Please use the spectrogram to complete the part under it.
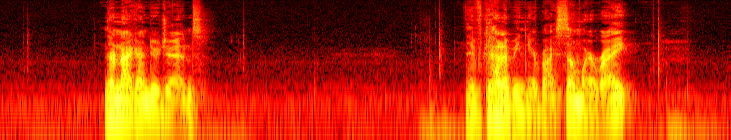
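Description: A man talks with animation close into a headset microphone.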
